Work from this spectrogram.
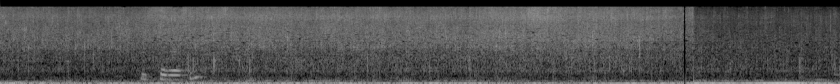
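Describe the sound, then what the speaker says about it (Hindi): Prawns frying in hot oil in a pan, a loud steady hiss and crackle throughout, close up, with a brief spoken phrase early on. "इधर उधर करके हम दोनों तरफ को फ्राई करेंगे"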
